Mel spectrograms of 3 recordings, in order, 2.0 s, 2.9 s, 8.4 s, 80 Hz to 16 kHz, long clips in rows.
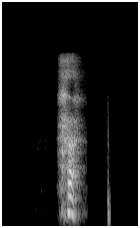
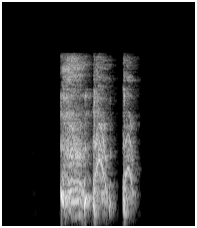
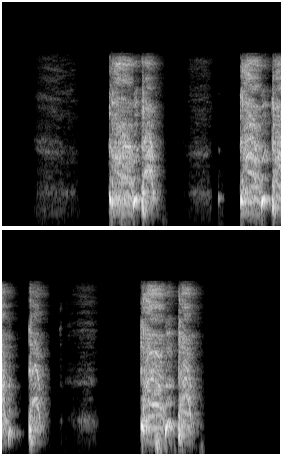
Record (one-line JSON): {"exhalation_length": "2.0 s", "exhalation_amplitude": 27144, "exhalation_signal_mean_std_ratio": 0.28, "cough_length": "2.9 s", "cough_amplitude": 28879, "cough_signal_mean_std_ratio": 0.45, "three_cough_length": "8.4 s", "three_cough_amplitude": 29894, "three_cough_signal_mean_std_ratio": 0.44, "survey_phase": "alpha (2021-03-01 to 2021-08-12)", "age": "18-44", "gender": "Female", "wearing_mask": "No", "symptom_cough_any": true, "symptom_new_continuous_cough": true, "symptom_fever_high_temperature": true, "symptom_headache": true, "symptom_onset": "4 days", "smoker_status": "Never smoked", "respiratory_condition_asthma": true, "respiratory_condition_other": false, "recruitment_source": "Test and Trace", "submission_delay": "2 days", "covid_test_result": "Positive", "covid_test_method": "RT-qPCR"}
